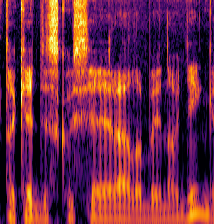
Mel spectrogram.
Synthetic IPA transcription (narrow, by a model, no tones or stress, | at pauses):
t̪oːkʲɛd̪ʲɪskʊsʲɪjɛiːɾɐlˠɐbɐɪnɐʊd̪ʲiŋɡɐ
